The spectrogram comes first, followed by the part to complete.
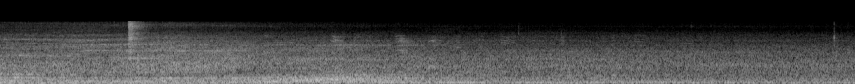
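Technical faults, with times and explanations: No technical faults are present: the audio passes through the call's microphone processing and a G.722 link at 64 kbps as expected, with the band ending at 8 kHz as that path normally allows.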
